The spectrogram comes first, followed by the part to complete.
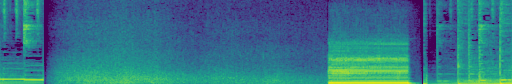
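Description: Background music cuts off about half a second in, leaving the hiss of surf and wind. About four seconds in, a loud, steady one-second buzzer sounds, a wrong-answer sound effect marking a failed attempt, and music starts again near the end.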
